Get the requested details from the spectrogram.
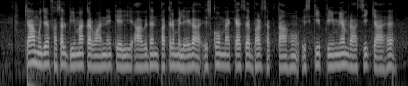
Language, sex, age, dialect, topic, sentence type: Hindi, male, 18-24, Garhwali, banking, question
